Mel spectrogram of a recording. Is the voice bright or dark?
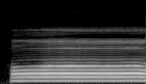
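dark. The voice has a darker, deeper timbre.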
